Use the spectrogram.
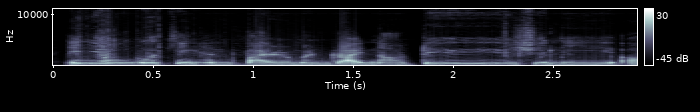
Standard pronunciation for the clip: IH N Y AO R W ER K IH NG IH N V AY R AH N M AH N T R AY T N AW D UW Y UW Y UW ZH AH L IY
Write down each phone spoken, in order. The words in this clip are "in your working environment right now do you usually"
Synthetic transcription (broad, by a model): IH N Y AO W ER K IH NG IH N V AY R AH N M AH N T R AY T N AW D UW Y UW Y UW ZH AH L IY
